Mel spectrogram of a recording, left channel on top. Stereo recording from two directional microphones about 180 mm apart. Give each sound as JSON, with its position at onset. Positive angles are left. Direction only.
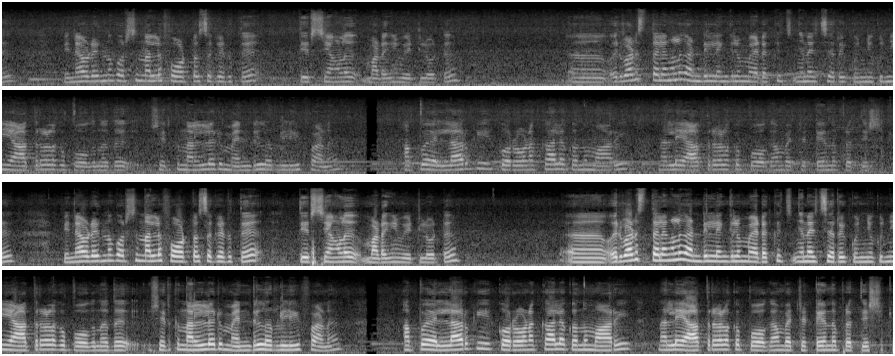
{"t": 0.6, "sound": "a woman's voice", "side_deg": -45}
{"t": 5.7, "sound": "a woman's voice", "side_deg": -45}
